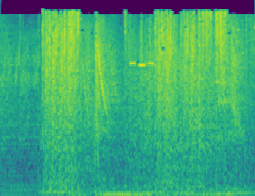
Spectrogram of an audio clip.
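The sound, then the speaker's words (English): Enemy rocket fire in a shooter video game: a heavy, continuous low rumble of booms and blasts kicks in after half a second and stays loud, with crackling bursts layered on top. “Okay, wow, those guys have enough rockets to hurt.”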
